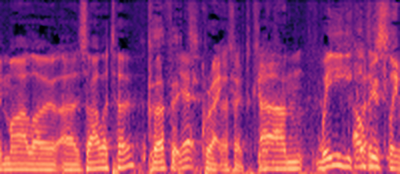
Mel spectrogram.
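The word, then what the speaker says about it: Mylo Xyloto: congratulations on the album um I hope I'm pronouncing it correctly when I say Milo zal perfect great um we obviously we know what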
